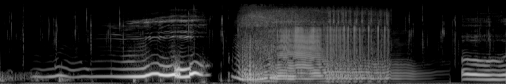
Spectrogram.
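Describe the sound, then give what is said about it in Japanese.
A drawn-out, squeaky fart with a wavering pitch, followed by a louder, raspy, sputtering blast and a short final toot, with no talking. “坊やは私のおならとうんこが本当に大好きなんだな”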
